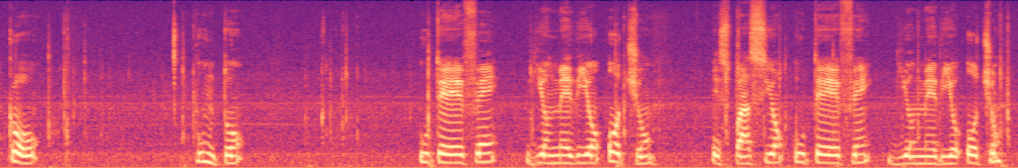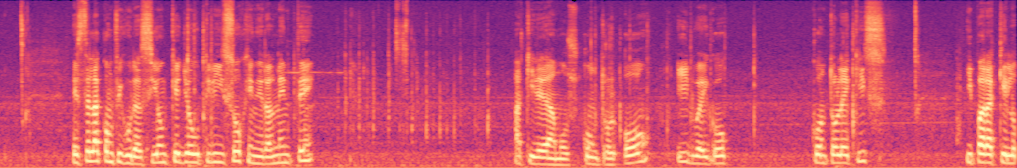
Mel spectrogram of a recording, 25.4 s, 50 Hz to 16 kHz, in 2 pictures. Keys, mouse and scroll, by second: 0.0-0.2 typing, 1.9 typing, 3.3-4.0 typing, 5.0 typing, 6.3 typing, 7.3 typing, 8.7-10.9 typing, 12.1 typing, 14.4-18.4 typing, 19.6-20.8 typing, 22.5-23.5 typing.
